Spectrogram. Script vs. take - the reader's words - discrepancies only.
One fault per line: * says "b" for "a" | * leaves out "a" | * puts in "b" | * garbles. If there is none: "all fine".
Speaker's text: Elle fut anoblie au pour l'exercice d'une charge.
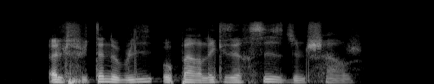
* says "par" for "pour"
